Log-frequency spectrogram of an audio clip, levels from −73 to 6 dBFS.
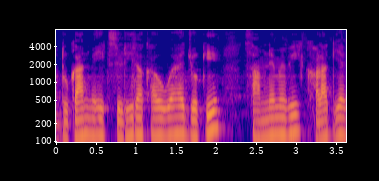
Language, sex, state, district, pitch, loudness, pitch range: Hindi, male, Jharkhand, Garhwa, 120 Hz, -23 LUFS, 115-130 Hz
